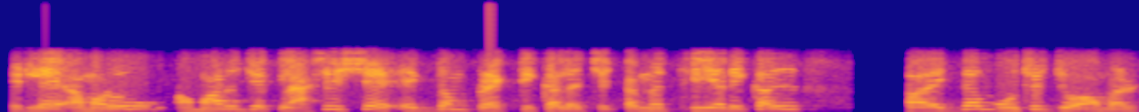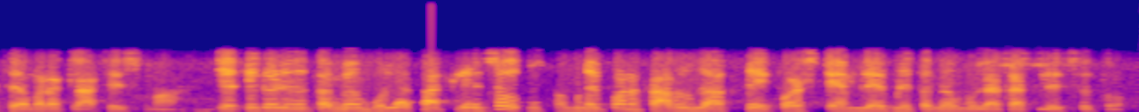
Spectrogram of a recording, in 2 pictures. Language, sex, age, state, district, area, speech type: Gujarati, male, 18-30, Gujarat, Ahmedabad, urban, conversation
